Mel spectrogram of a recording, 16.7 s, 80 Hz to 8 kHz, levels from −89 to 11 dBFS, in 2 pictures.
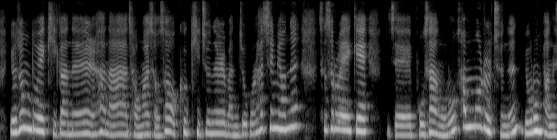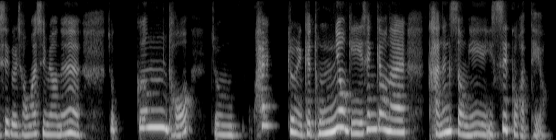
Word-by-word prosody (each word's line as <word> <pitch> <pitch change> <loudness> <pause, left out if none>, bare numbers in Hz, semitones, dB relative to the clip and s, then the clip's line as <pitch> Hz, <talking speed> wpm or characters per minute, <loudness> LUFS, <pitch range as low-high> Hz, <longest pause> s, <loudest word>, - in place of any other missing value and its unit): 요 245 - +3
정도의 305 -3 +3
기간을 220 -2 -5
1 210 -4 -6
정하셔서 205 +3 -5
그 240 -1 -4
기준을 225 -2 -5
만족을 210 +4 -6
하시면은 335 +3 0 0.3
스스로에게 295 -3 +2 0.3
이제 195 -1 -4
보상으로 215 +3 -1
선물을 360 -4 +2
주는 255 - -2
요런 265 +4 +6
방식을 205 -1 -4
정하시면은 205 +2 -3 0.4
쪼끔 355 0 +2
더 225 +3 -4 0.3
좀 195 -3 -6 0.2
활 390 +4 -3 0.3
좀 260 -3 +3
이렇게 220 +1 -3
동력이 230 +2 +6
생겨날 290 -5 +3 0.3
가능성이 215 -4 +1
있을 215 +9 -1
것 210 -7 -8
같아요. 180 +1 -12
230 Hz, 260 characters per minute, -22 LUFS, 205-285 Hz, 0.4 s, 요런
